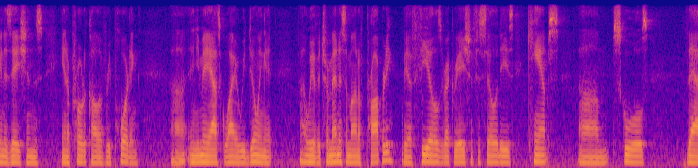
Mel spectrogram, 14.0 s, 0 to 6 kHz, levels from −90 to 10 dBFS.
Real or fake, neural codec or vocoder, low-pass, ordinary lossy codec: real; none; 5.4 kHz; MP3, 48 kbps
